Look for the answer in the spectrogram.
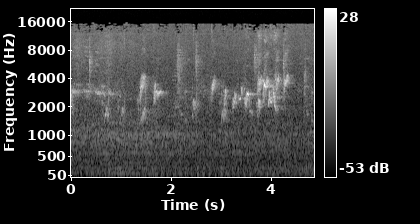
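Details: Red-whiskered bulbul fighting song serving as a trapping decoy: scattered short whistled notes that build into a quicker run of bright, warbling slurs near the end, over a steady faint high hiss.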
